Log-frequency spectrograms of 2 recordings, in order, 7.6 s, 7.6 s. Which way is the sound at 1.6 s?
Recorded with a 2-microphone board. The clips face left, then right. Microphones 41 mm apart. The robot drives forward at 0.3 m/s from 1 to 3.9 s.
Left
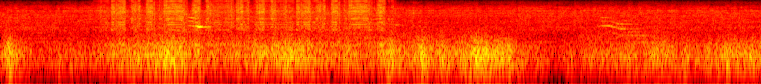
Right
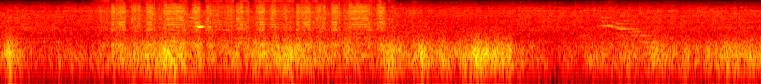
15° left (ahead or behind).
